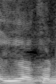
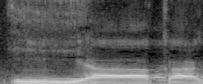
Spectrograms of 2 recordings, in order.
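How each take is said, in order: First: The doubled y sound is cut short. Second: The doubled y sound is clearly held. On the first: The speaker calls it wrong. "bukan gitu ya. Itu enggak ada tasdidnya ya" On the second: The speaker calls it right. "Iyyaka gitu"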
